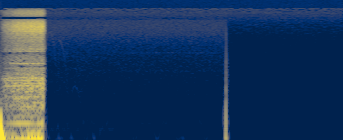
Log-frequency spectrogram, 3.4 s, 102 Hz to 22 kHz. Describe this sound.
Viral Granualized BD 03
Abstract, Noise, Industrial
